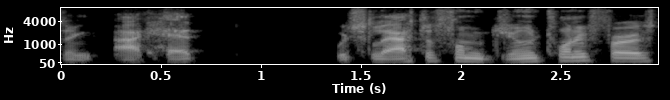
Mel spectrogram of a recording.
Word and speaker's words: Akhet: The seasons of the Egyptians corresponded with the cycles of the Nile and were known as inundation, pronounced in Akhet, which lasted from June 21st to October 21st,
